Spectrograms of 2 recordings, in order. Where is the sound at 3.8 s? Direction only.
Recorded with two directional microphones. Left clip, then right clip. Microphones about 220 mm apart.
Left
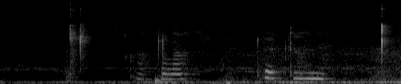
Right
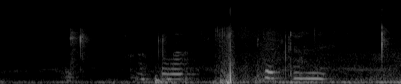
15° left (ahead or behind).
